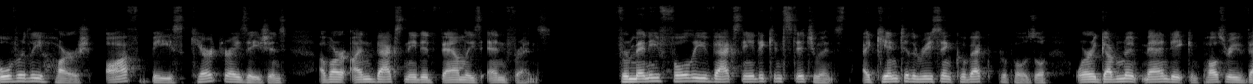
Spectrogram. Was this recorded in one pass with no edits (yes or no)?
no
